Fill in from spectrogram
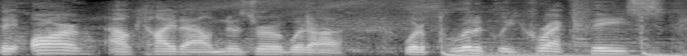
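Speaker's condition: No condition

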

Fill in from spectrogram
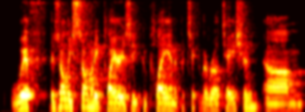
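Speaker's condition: No condition

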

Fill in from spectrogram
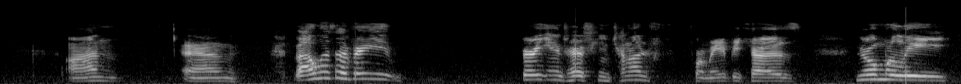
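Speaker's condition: Cerebral palsy; mild cerebral palsy

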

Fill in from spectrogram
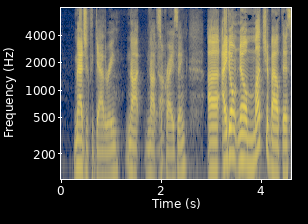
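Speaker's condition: No condition

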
